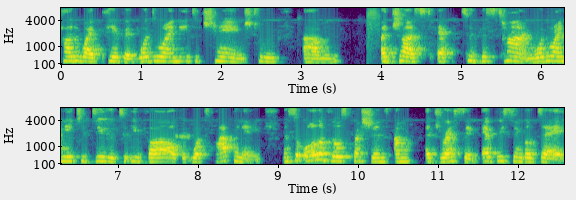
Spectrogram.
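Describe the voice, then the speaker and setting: Fairly high-pitched and somewhat breathy, a woman speaks with a Trinidadian accent. Her intonation stays monotone and flat. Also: moderate pace. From Trinidad and Tobago. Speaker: beauty business owner. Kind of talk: interview.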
